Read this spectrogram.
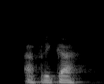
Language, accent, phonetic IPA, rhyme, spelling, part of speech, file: Catalan, Valencia, [a.fɾiˈka], -a, africà, adjective / noun, LL-Q7026 (cat)-africà.wav
- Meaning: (adjective) African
